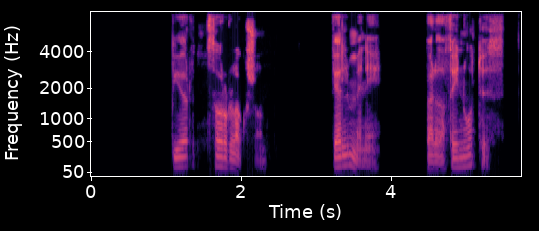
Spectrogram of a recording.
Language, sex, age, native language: Icelandic, male, 20-29, Icelandic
